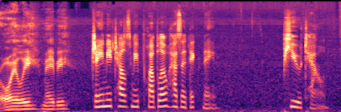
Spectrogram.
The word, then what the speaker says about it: Pueblo: So a lot of people pronounce Pueblo incorrectly. They say Pueblo.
